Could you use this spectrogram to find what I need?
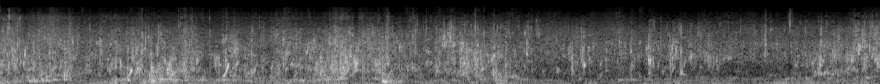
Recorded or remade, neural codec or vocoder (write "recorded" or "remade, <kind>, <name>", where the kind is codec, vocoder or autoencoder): remade, vocoder, BigVGAN v2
